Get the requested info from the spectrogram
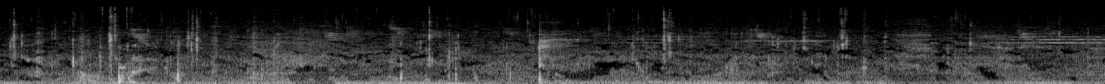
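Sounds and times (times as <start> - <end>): wet mouth clicks and smacks: 0.0 - 10.3
close chewing of food: 0.0 - 11.0.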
